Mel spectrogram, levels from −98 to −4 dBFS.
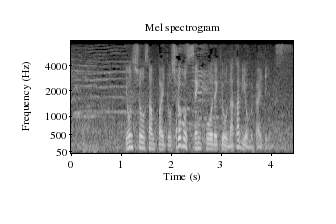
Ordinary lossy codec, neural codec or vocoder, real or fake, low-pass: MP3, 32 kbps; none; real; 7.2 kHz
